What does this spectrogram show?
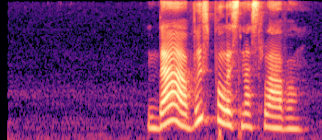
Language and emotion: Russian, positive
